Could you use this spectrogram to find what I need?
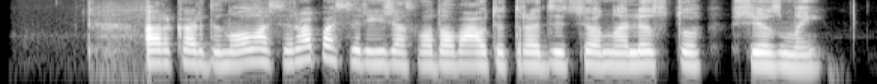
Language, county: Lithuanian, Kaunas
